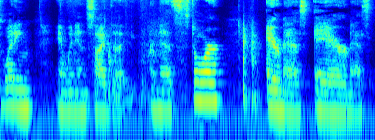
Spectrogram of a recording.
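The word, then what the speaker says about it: Hermès: and went inside the Hermes store. Hermes. Hermes. Hermes. Been trying to learn how to say it properly. The E R is like air. Like the air you breathe, Hermes.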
